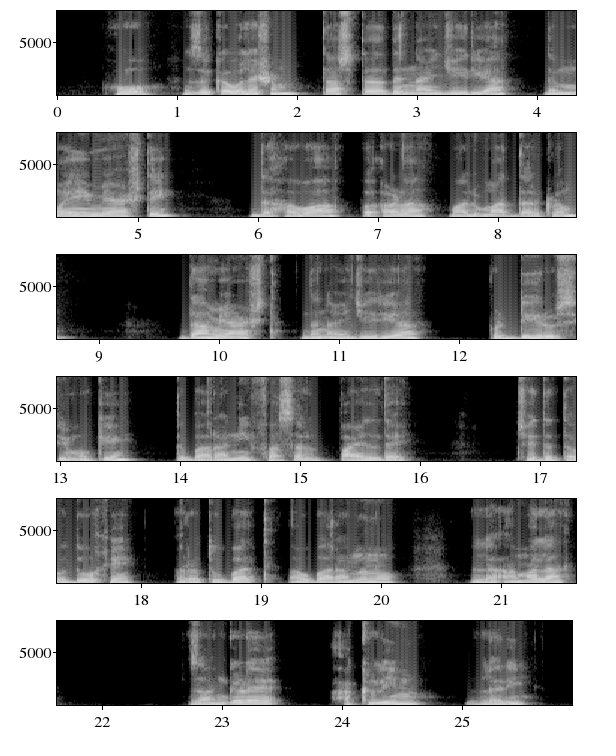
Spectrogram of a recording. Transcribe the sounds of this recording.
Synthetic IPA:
ho | zəkawəlajʃəmt̪ɑso̥t̪ad̪ənɑjd͡ʒiɾjɑ | d̪əmaemjɑʃt̪e | d̪əhawɑpəʔaɽamɑlumɑt̪̚d̪aɾkɽəm | d̪ɑmjɑʃt̪ | d̪ənɑjd͡ʒiɾijɑ | pəɖeɾosimoke | d̪̥əbɑɾɑnifaslpɑjld̪aj | t͡ʃed̪ət̪awd̪oxe | ɾat̪ubat̪awbɑɾɑnuno | la̰ʔamala | zɑŋɡəɽe | aklim | laɾi

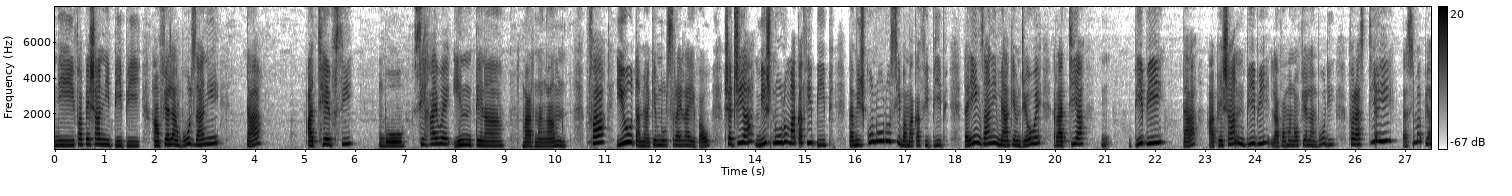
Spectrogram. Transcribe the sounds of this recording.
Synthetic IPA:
nifapeʃannibibiamfialambuluzani | d̪̥a | at̪ʰevi̥si | mbo | siɦajweininit̪enə | maɾinaŋamini̥ | fa | iud̪amiaŋkʲaminulusirajɾaevaw | saʈ͡ʂiamisinulumakafibibi̥ | d̪̥amisi̥kunulusimbəmakafibibi̥ | d̪̥aiɲizanimiaŋkʲamiɳɖ͡ʐewwe | rat̪iə | b̥ibi | d̪̥a | apeʃaninibibilafəmanafialambuni | faɾasi̥t̪iaid̪̥asimapja

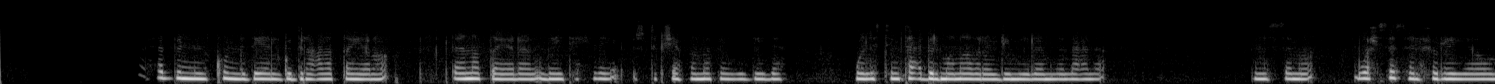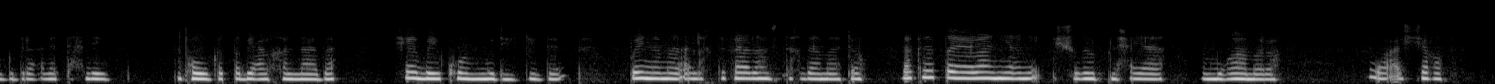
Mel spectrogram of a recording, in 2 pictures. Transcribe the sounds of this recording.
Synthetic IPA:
ʔaħabːʔɪnːujakuːnlɪd̪aːlɡʊd̪ɾˤɑʕalɑt̪ˤːɑjɑɾˤɑːn | lɪʔanːɨt̪ˤːɑjɑɾˤɑːnb̪ajt̪ʰɪħiɪst̪ɪkʃafamafand͡ʒɪd̪iːd̪a | wɪlʔɪst̪ɪmt̪aːʕbɪlmʊnɑːðˤɨɾˤald͡ʒamiːlamɪnɪlʔaʕlaːʔ | mɪnɪsːamaːʔ | wʔɪħsashalħʊrːɪjːawɪlɡʊd̪ɾˤɑʕalat̪ːḁħd̪iːd̪̚ | fawːɡɨt̪ˤːɑbiːʕalxalːaːba | ʃeːbɪjakʰuːnmʊd̪hɪd͡ʒd͡ʒɪd̪ːan | wbeːnamaɪlɪxt̪ɪfaːʔlahmʊst̪ɪxd̪aːmaːt̪ʊ | laːkɪnɨt̪ˤːɑjɑɾˤɑːnjaʕniʃːʊʕuːbbɪlħajaː | wɪlmʊɣaːmɑɾˤɑ | wɪ̰ʃːɑɣf

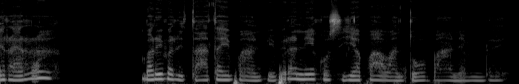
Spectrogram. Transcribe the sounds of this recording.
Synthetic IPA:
eɾaɾɾa | baɾiβaɾitatajpanpebe̞̰ɾane̞ko̞siapaβanto̞pane̞mdoe

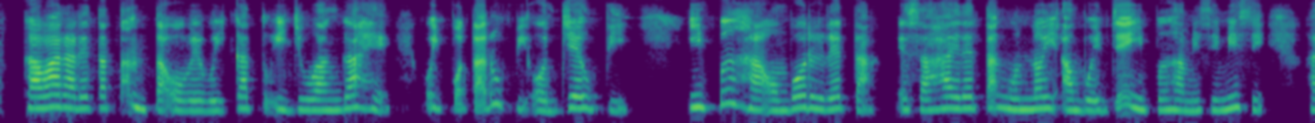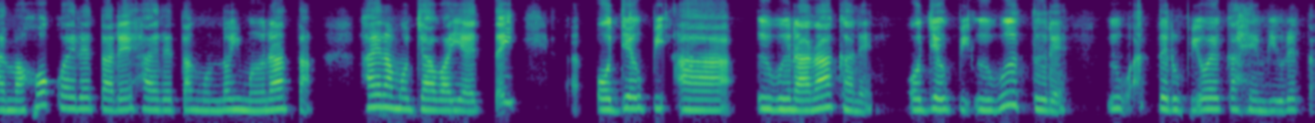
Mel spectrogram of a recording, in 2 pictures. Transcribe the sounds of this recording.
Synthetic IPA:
kaβaɾaɾe̞t̪at̪a̰nt̪a̰ʔoβe̞βɨjkat̪ṵʔid͡ʒuaŋɡaɦe̞ | o̰jpo̞t̪a̰ɾupiʔo̞d͡ʒeupi | ĩpɨ̃ɦãõmboɾɨɾe̞t̪a̰ | esaɦaeɾe̞t̪aŋũnõj̃ãmbue̞d͡ʒeĩpɨ̃ɦãmĩsimĩsihaẽmãhokʷajɾe̞t̪aɾe̞haeɾe̞t̪aŋũnõj̃mɨ̃ɾ̃at̪a | haeɾãmõd͡ʒaβajaet̪ej | od͡ʒewpia | ɨβɨɾãɾãkaɾe̞ | od͡ʒewpiʔɨβɨt̪ɨɾe̞ | ɨβa̰t̪e̞ɾupioe̞kahẽmbiuɾe̞t̪a

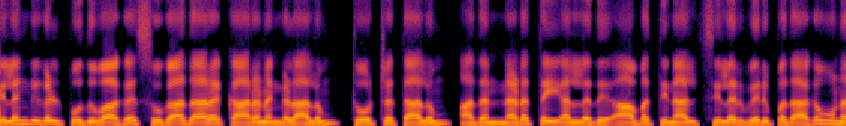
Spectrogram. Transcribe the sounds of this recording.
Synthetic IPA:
ɪlɐŋɡɯɣɐɭpɔðɯʋaːɣɐsʊɣaːðaːɾɐkaːɾɐɳɐŋɡɐɭaːlɯmt̪oːʈrɐt̪ːaːlɯmɐðɐnnɐɽɐt̪ːɐɪɐlːɐðɯaːbɐt̪ːɪnaːlsɪlɐɾʋɛɾɯpːɐðaːɣɐʊɳɐ

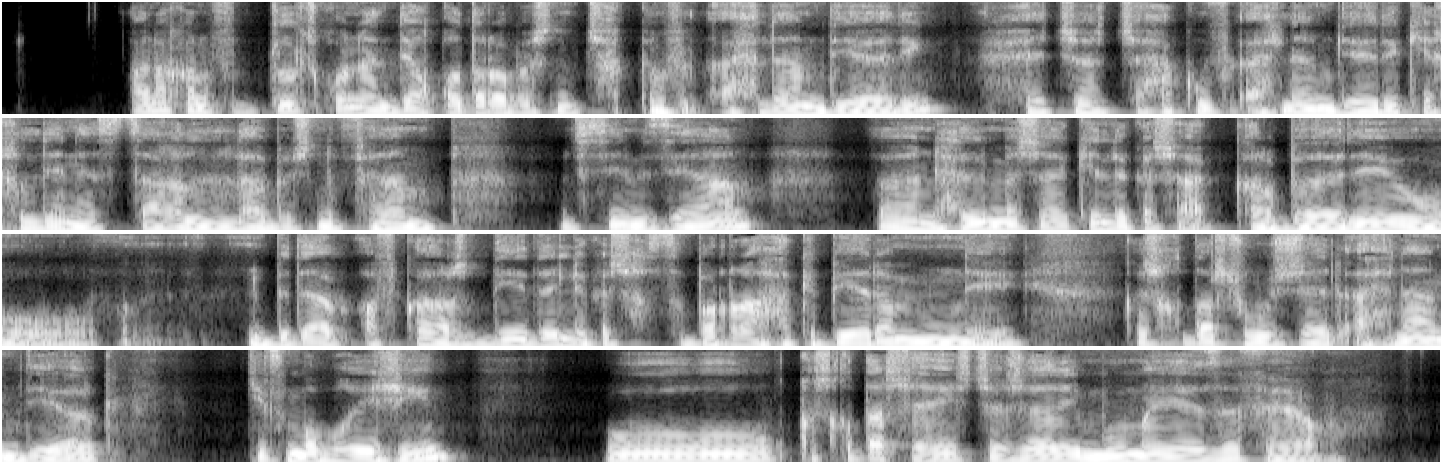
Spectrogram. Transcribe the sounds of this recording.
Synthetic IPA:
ʔænækænfɑd̪ˤːəlt̪kunʕənd̪iqod̪ɾˤɑbæʃnət̪ħḁkːəmfilʔaħlæmd̪jæliħit̪t̪ːaħakːəmfilʔaħlæmd̪jælikæjxælːinəst̪aɣəlæbæʃnəfhəm | nəfsiməzjæn | nħəlːmæʃækəlːikæʃʕa̰kːəɾˤbæliw | nəbd̪aʕbʔəfkɑɾˤʒd̪id̪alikæt̪ħə̥sˤːbərˤːɑħakbiɾamənːikæʃqd̪əɾˤt̪wəʒːəhəlʔa̰ħlæmd̪jælək | kifmæbɣiʃ̬i | wkætqd̪əɾˤt̪ʕiʃt̪ʒæɾibmʊmæjːəzafihu

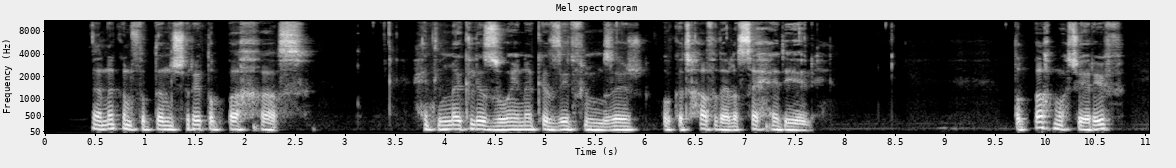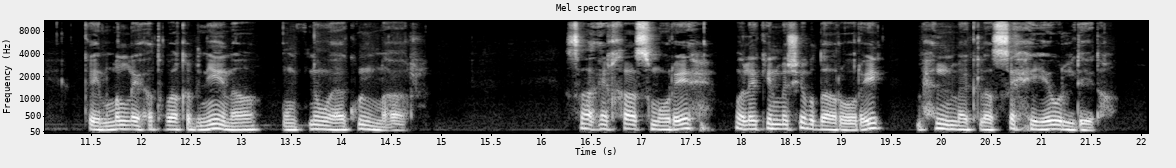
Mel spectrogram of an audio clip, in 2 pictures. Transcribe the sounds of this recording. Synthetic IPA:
ʔænækɑnfɑd̪ˤːəlnəʃɾit̪ˤɑbːɑxxɑsˤː | ħit̪əlmæklæzwinækæt̪zid̪filmæzæʒ | wkæt̪ħɑfəd̪ˤʕlæsˤːəħːad̪jæli | t̪ˤɑbːɑxmʊħt̪əɾəf | kæjəbmɑlːiʔɑt̪ˤbɑqbnina | wmət̪nəwhækʊlːənːhɑɾˤ | sˤɑʕəqxɑsˤːmʊɾiħ | wlækənmæʃibəd̪ˤɑɾˤuɾi | bħəlːəlmæklasˤːəħːəjːawəld̪id̪ḁ

